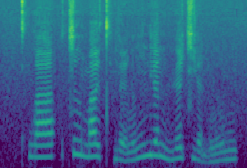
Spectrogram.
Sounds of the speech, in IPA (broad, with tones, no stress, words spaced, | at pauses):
kʰwä˥ | t͡sɹ̩˥˧ma˥˩ɪ̯ t̪ʰjɛ̰˨˩lɤ˥ŋ n̪jɛ˥˩nn̪ɥɛ˥t͡ɕjɛ̰˨˩n lɤ˥ŋ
